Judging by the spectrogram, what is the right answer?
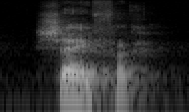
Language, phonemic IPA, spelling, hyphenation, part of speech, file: Dutch, /ˈsɛi̯.fər/, cijfer, cij‧fer, noun / verb, Nl-cijfer.ogg
- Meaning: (noun) 1. digit, numeral 2. statistic, figure 3. a grade given for an assignment or class, particularly in primary school; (verb) inflection of cijferen: first-person singular present indicative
